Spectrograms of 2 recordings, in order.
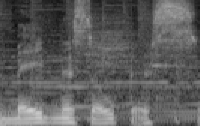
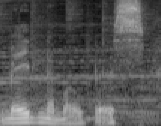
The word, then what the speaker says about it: magnum opus: like the masterpiece, the magnus opus. Is that how you say it? Magnum opus.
